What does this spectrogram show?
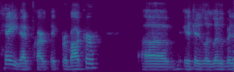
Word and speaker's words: Karthik Prabhakar: rather than have people try and struggle with pronouncing my name correctly I sometimes jump in and say hey that partly pravakar it is a little bit of a mouthful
